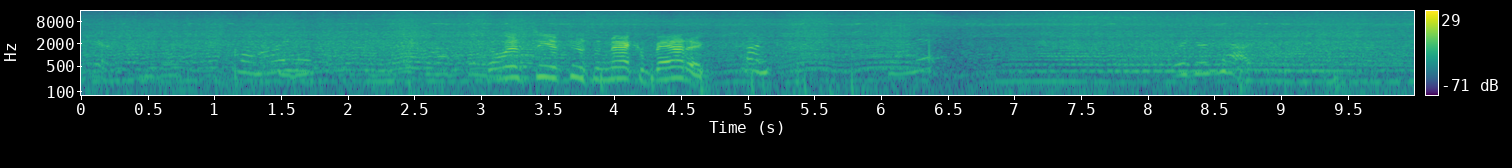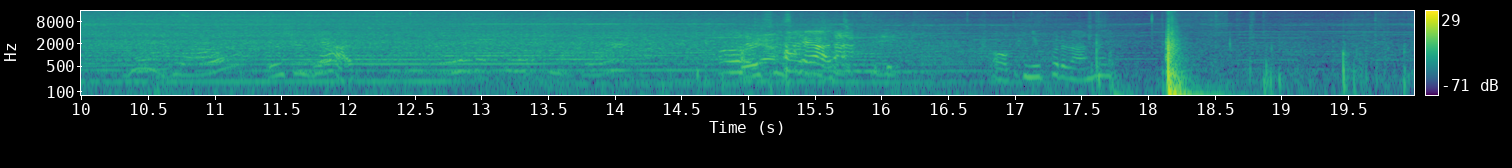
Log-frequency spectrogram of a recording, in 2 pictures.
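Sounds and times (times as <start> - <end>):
voices: 0.0 - 6.7, 8.1 - 17.9
drone propellers humming: 0.0 - 20.0.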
